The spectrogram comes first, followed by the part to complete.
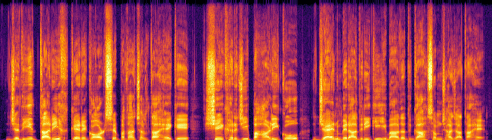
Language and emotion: Urdu, neutral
